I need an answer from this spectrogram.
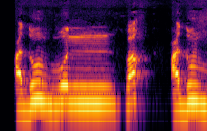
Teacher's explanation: واو کو کچھ سختی کے ساتھ پڑھا جاتا ہے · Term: واو تجدید والا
